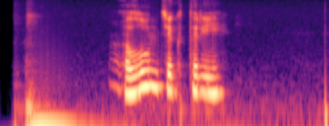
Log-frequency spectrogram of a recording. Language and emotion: Russian, neutral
